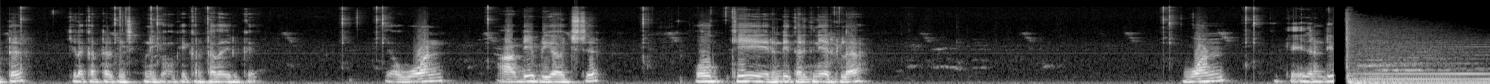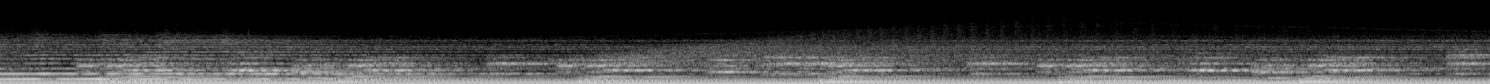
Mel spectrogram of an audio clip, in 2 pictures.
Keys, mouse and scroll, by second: 0.4-1.7 middle drag, 1.7-2.1 drag, 2.3-4.0 middle drag, 4.0 click, 5.1 click, 9.2 ctrl+z, 12.1 click, 12.7-13.1 shift+drag, 13.5 click, 14.2 shift+d, 15.2 shift+d, 16.0 shift+d, 16.8 shift+d, 18.2 drag, 18.5 shift+drag, 18.8 s, 19.3 click, 20.1 s, 21.0 shift+drag, 21.4 s, 22.2 click, 22.4 shift+drag, 22.8 click, 23.5 drag, 23.8 click, 24.6 click, 26.3-27.5 middle drag, 27.5 drag, 27.9 click, 28.1-29.8 middle drag.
